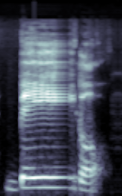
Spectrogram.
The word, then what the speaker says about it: bagel: Think of the word bagel. Bagel. In that word, do you hear a vowel saying its name? I do. I hear the A saying its name. Bagel.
